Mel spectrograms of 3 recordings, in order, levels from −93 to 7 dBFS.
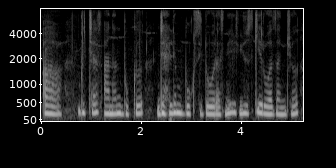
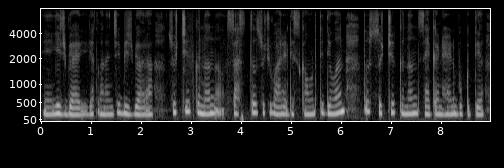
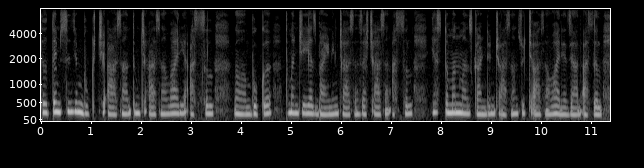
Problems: none marked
